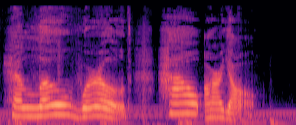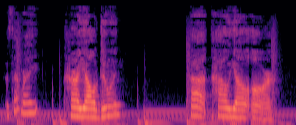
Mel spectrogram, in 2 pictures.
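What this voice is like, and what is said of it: Southern American twang. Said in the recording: “my southern twang”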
